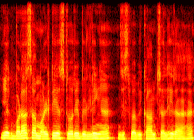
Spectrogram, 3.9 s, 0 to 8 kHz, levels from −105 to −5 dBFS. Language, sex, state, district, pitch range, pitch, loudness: Hindi, male, Bihar, Madhepura, 110-130 Hz, 125 Hz, -22 LUFS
